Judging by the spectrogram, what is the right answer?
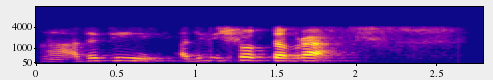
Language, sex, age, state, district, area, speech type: Manipuri, male, 60+, Manipur, Churachandpur, urban, conversation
